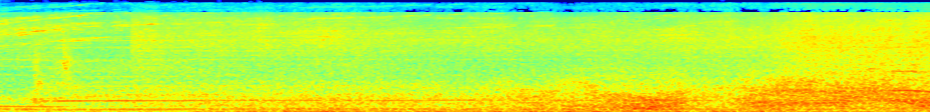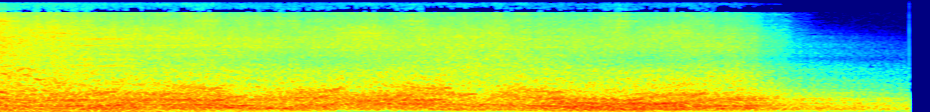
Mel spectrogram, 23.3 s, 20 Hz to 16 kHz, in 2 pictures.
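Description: Twin MiG-21 jet engines of the Big Wind fire-fighting vehicle running at high power, a continuous rush of jet noise. A thin steady whine sits over it for the first few seconds, and the noise grows louder about eight seconds in as the throttles open.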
